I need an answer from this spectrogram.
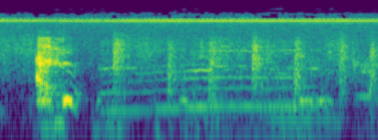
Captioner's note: sobbing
